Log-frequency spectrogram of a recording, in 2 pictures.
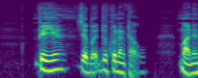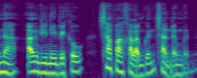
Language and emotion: Bodo, sad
